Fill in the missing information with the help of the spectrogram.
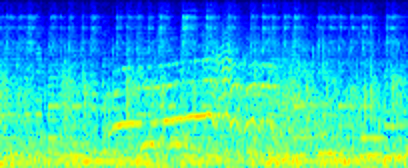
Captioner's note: crowd cheering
